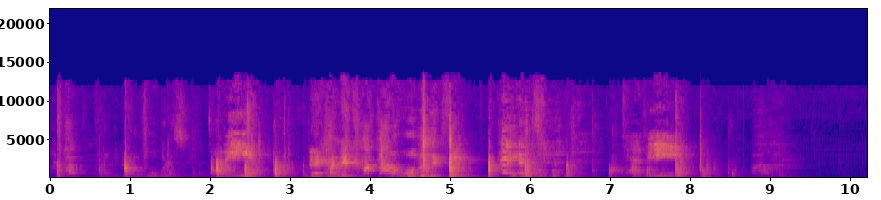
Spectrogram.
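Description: Several actors shout and sing loudly on a stage, heard from a distance.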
